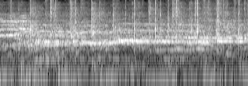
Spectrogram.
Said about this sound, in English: Last year I made a video of me asking this girl I really liked to prom, and I played in front of the whole school. When I asked her the question, everyone started cheering and yelling.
